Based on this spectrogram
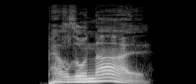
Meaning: personal
- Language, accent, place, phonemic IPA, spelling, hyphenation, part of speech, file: German, Germany, Berlin, /pɛʁzoˈnaːl/, personal, per‧so‧nal, adjective, De-personal.ogg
